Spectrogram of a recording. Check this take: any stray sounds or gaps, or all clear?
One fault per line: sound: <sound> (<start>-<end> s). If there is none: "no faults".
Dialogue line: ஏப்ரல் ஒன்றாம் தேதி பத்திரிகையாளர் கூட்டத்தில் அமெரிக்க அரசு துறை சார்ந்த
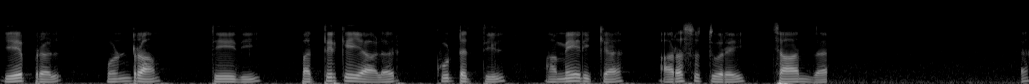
no faults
